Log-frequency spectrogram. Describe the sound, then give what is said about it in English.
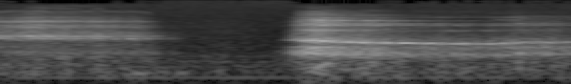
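A deep breath: two long, airy breaths separated by a short silent pause, the second louder and fuller than the first, with no talking. “To begin with, tap on the side of your hand, take a nice big deep breath. Take another nice big deep breath.”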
